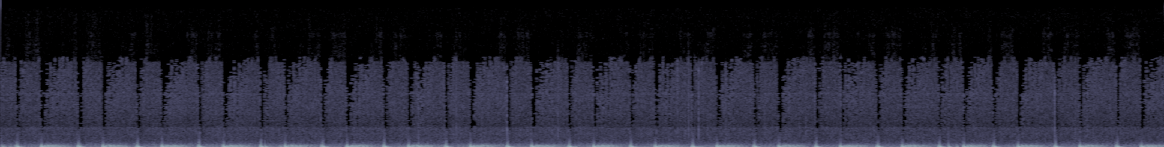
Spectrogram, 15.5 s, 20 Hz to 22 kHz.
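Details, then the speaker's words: Early diastolic murmur in a cardiac auscultation teaching programme: regular heartbeat near 73 a minute with a soft, high-pitched murmur beginning inseparably at the second heart sound. "immediately after the second sound you can hear a high pitched soft murmur it begins with the second sound you cannot separate them therefore it is an immediate or early diastolic murmur"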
